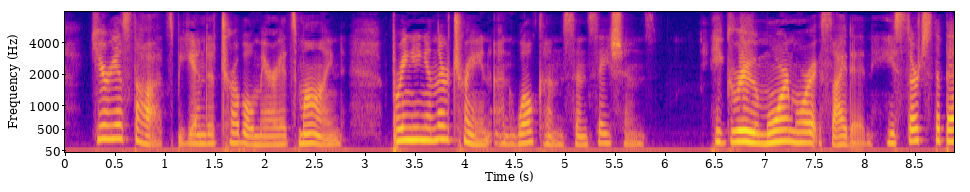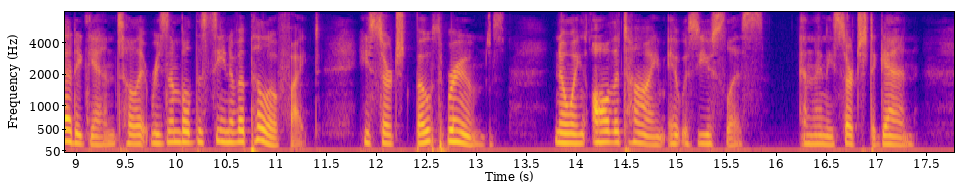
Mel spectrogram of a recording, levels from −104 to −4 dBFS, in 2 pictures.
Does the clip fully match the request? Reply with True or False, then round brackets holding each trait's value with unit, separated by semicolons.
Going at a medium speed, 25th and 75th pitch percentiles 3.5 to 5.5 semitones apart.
True (165 wpm; 4.1 semitones)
